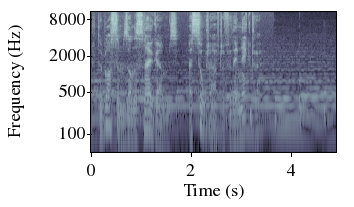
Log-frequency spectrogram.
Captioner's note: none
